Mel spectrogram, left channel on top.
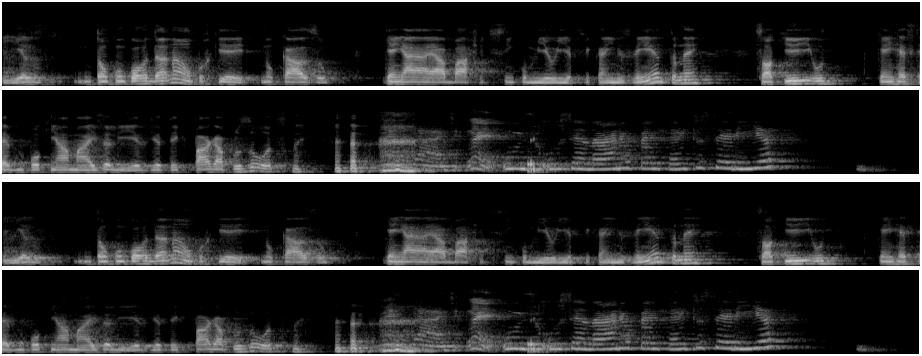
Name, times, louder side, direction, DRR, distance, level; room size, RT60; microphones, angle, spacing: voice 1, 0.0-3.3 3.8-4.7 5.0-5.7 6.0-7.0 7.5-8.3 8.8-12.2 12.5-13.3 14.4-14.5, left 2 dB, 80° left, 11 dB, 1.5 m, -26 dB
voice 2, 12.9-17.0 17.7-17.9, equal, 10° right, 4 dB, 3.0 m, -32 dB
28.0 x 20.0 x 7.2 m, 0.87 s
head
